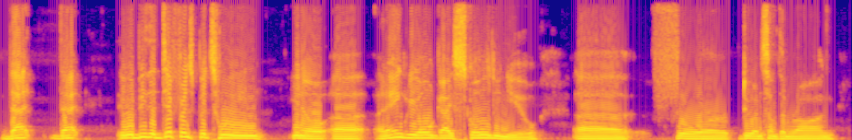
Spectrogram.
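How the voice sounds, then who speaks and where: A man's voice: medium pitch, measured pace, mellow, dry recording. A man co-hosting a casual faith podcast, talking in a rambling, teasing way with many restarts. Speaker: podcast co-host.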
